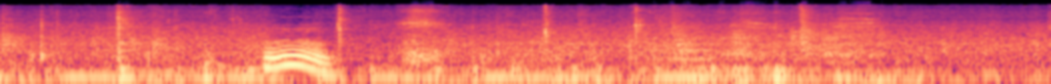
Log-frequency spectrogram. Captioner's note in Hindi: नाक से की जाने वाली आवाज़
